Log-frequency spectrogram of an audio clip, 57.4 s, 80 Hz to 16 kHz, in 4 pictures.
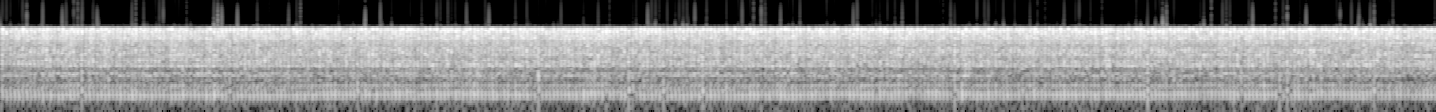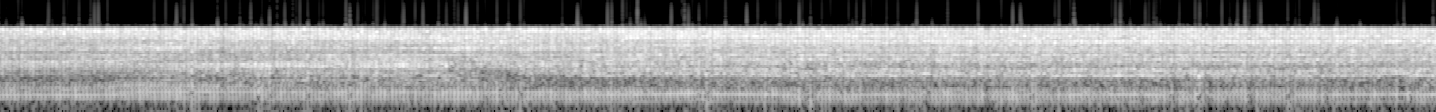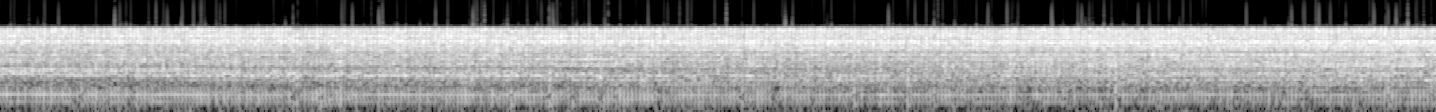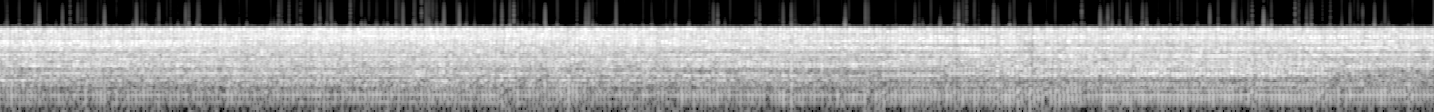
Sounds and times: Idling: 0.0s - 57.4s
Medium engine (mid frequency): 0.0s - 57.4s.

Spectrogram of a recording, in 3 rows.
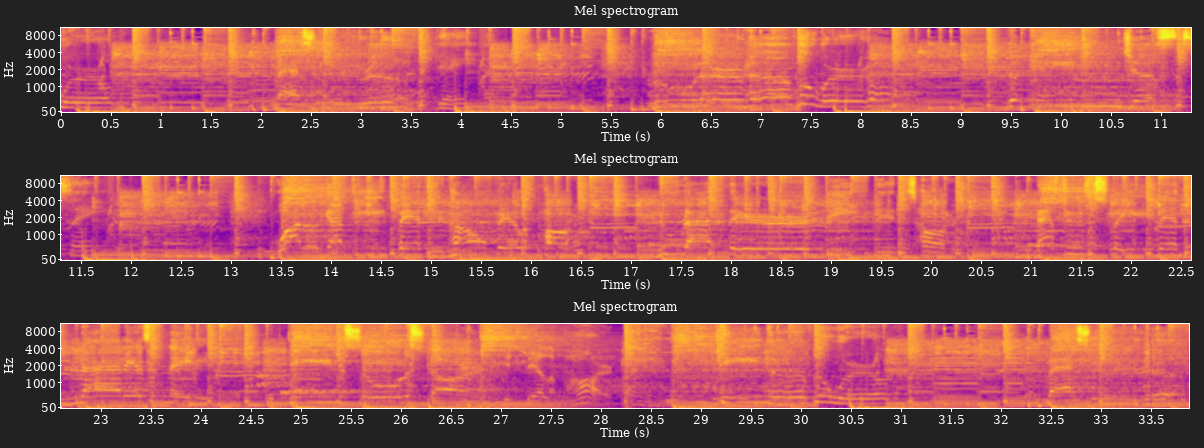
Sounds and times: Music: 0.0s - 33.8s.

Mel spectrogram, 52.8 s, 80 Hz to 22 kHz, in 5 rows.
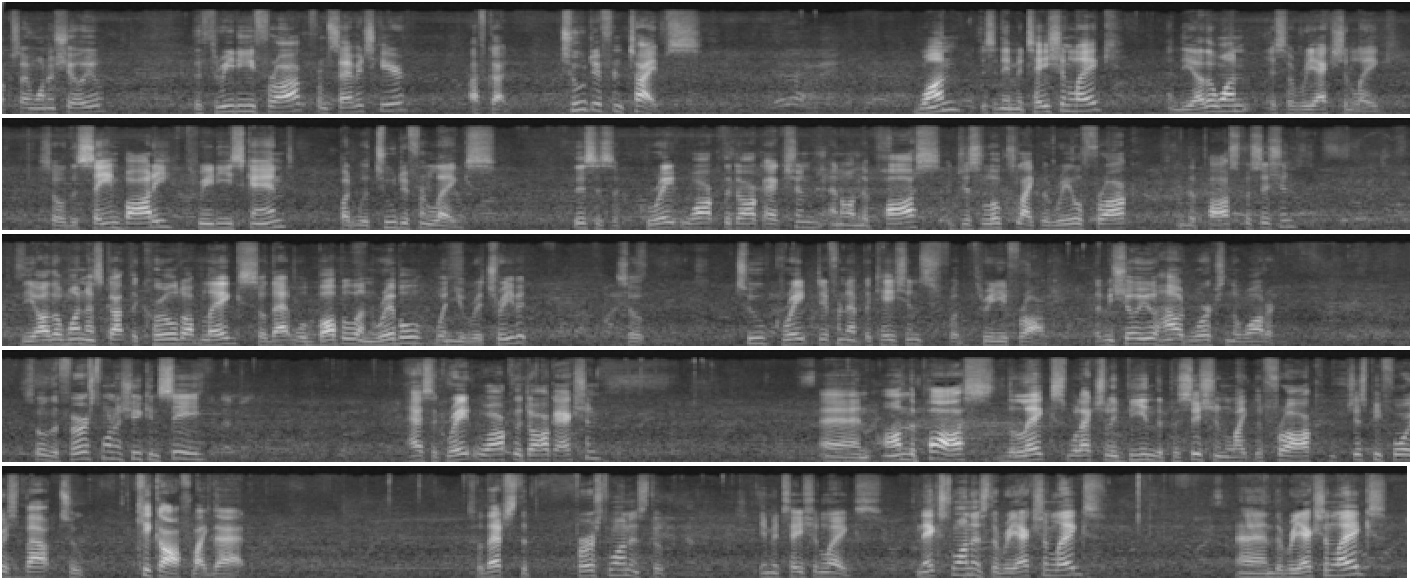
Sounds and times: Speech: 0.0s - 0.8s, 1.4s - 5.2s, 5.8s - 20.4s, 21.2s - 26.0s, 26.6s - 30.7s, 31.8s - 33.6s, 34.7s - 36.2s, 37.8s - 44.1s, 45.7s - 50.5s, 51.2s - 52.7s.

